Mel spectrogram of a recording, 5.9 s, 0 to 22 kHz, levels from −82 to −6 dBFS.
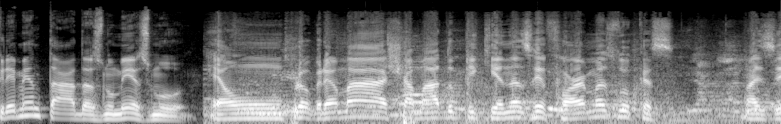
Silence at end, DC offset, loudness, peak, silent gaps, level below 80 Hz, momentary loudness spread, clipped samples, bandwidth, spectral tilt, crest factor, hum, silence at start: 0 s; under 0.1%; -10 LUFS; 0 dBFS; none; -32 dBFS; 7 LU; 0.3%; 17 kHz; -5 dB/octave; 10 dB; none; 0 s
